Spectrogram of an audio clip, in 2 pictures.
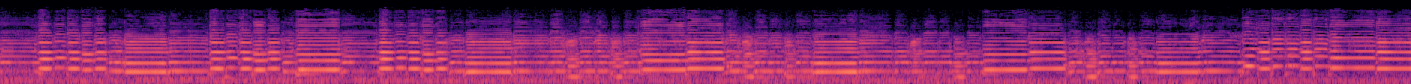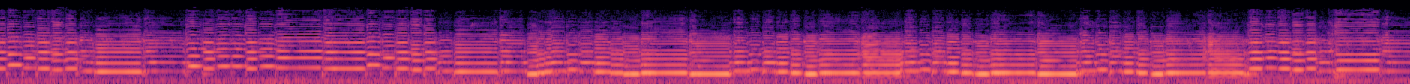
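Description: Fiddle music: a violin playing a tune, note following note without a break.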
